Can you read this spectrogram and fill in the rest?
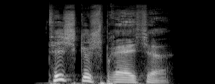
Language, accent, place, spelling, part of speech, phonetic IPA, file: German, Germany, Berlin, Tischgespräche, noun, [ˈtɪʃɡəˌʃpʁɛːçə], De-Tischgespräche.ogg
- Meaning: nominative/accusative/genitive plural of Tischgespräch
